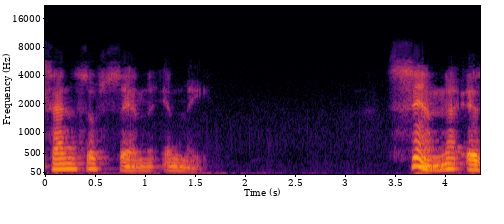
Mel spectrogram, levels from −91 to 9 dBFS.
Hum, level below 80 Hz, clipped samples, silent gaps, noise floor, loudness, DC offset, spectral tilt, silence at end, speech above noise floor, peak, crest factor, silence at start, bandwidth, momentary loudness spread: none; -46 dBFS; under 0.1%; none; -64 dBFS; -18 LUFS; under 0.1%; -8.5 dB/octave; 0 s; 48 dB; -2 dBFS; 18 dB; 0 s; 6.2 kHz; 15 LU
